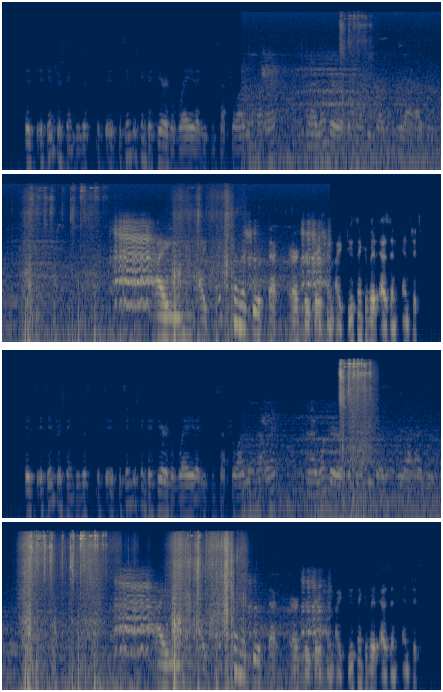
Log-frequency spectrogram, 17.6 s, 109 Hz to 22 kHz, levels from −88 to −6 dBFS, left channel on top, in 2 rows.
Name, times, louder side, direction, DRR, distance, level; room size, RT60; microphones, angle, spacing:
voice 1, 0.5-5.5 6.1-10.4, right 2 dB, 10° right, 4.2 m, -57 dB
sound 1, 4.8-15.4, left 5 dB, 45° left, 1.0 m, -48 dB
sound 2, 6.7-7.5 9.1-11.5 12.0-13.7, right 15 dB, 70° right, 0.5 m, -36 dB
voice 2, 11.8-17.2, left 7 dB, 70° left, 0.4 m, -45 dB
10.5 x 3.9 x 4.9 m
head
